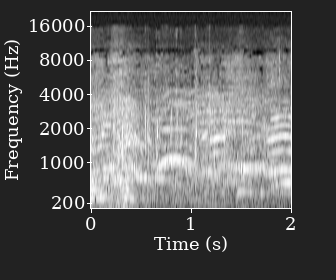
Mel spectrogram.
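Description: Overlapping voices from a crowd: scattered calls and chatter, with no single clear speaker.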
